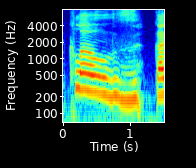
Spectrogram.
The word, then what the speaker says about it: clothes: clothes 발음이 중요하죠. 여기서는 또 th가 유성음이네요. 네, 발음하는 거는 입모양은 똑같은데 소리를 얹히시면 돼요. the 이렇게 clothes가 되는 거죠.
